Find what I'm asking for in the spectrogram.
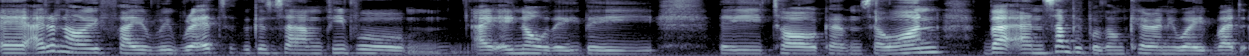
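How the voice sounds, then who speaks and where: A woman's medium-pitched, fairly slow delivery with fairly even intonation. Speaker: vlogger sharing jaw surgery recovery. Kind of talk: casual vlog update. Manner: halting, many fillers and repeats.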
